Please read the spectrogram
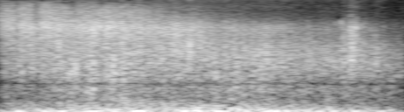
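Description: A loud, deep rumbling sound effect that swells in quickly from silence and eases off near the end.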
